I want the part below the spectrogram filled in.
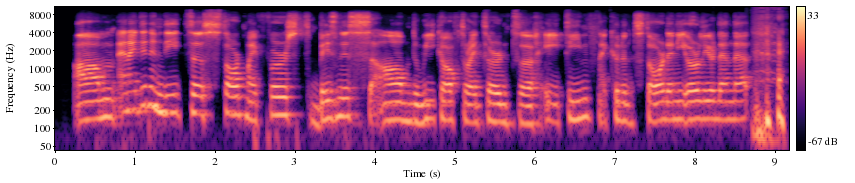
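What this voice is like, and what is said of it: Belgian accent. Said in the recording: “that strange accent is coming from, so I'm originally from Belgium”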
